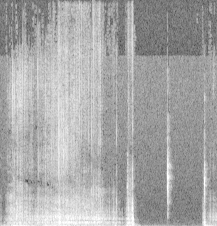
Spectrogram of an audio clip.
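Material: Foam.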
